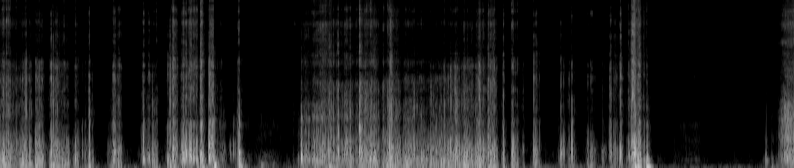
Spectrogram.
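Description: Thumbnails scratch the surface of a thin, solid, light-wood plank held upright, making dense bursts of dry, low-heavy scraping. Long continuous scratching stretches alternate with quick separate strokes, then the clip goes quiet near the end before scratching resumes.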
